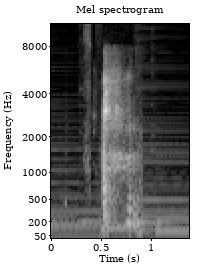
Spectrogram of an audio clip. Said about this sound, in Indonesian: batuk corona lu anjing, Mbak. Jangan deket-deket ah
